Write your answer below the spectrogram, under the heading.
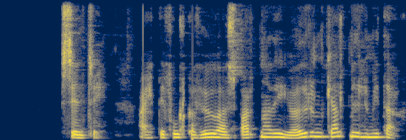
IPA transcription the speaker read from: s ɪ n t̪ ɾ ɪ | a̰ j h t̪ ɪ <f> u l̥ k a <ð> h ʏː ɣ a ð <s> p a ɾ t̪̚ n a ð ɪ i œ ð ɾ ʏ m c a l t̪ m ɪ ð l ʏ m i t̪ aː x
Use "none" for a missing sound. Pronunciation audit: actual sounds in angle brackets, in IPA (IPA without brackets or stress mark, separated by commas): f, ð, s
